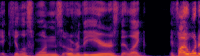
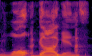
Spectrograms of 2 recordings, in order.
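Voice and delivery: ordinary delivery

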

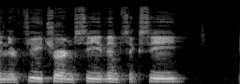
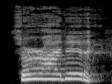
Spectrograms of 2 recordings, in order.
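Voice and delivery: high, louder cry of triumph; retold excited yell; 11 semitones higher, 4 dB louder than usual. Cadet bursting into the shop, high excited shout. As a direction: burst in shouting the good news. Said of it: "someone comes screaming into".

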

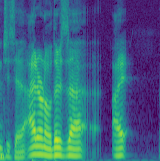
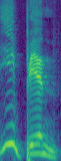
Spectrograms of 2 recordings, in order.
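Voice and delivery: mock French teacher; 6 semitones higher than usual. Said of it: "She's like".

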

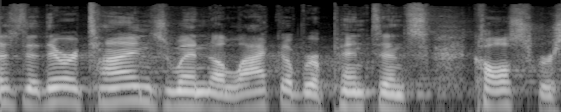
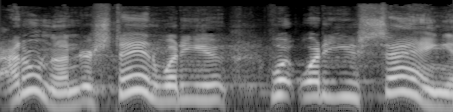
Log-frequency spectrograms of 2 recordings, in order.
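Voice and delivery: higher-pitched bewildered questioning; confused, pitched-up protest; startled; 6 semitones higher, faster than usual. Acted. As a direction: play a startled patient, stumbling over the question. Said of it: "she's startled. She's like".

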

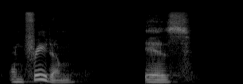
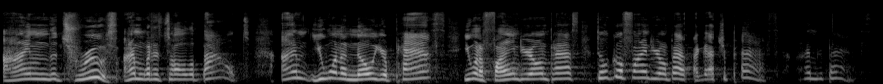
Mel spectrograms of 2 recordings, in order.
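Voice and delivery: Jesus telling seekers he is their path, a light voicing; 8 semitones higher than usual. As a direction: speak as Jesus offering the path. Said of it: "What he means by that is".

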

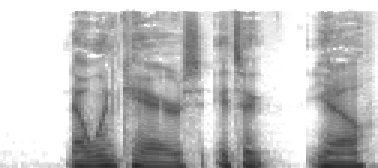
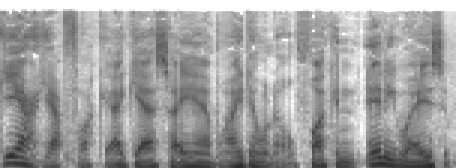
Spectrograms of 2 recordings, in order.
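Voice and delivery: softer, lower, bored brush-off; indifferent shrug; 3 semitones lower, 4 dB quieter than usual. Retold or imitated. Accused of racism, shrugging it off softly and bored. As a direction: mumble it like you couldn't care less.

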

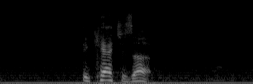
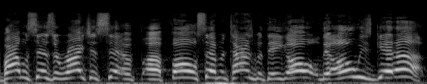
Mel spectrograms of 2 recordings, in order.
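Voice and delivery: louder, higher preaching; 6 semitones higher, 7 dB louder than usual. Real, not acted. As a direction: drive it home to the crowd. Preaching climax.

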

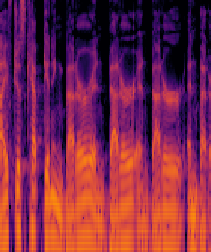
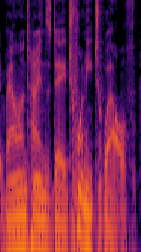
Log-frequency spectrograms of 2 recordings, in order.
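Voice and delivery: ordinary talk

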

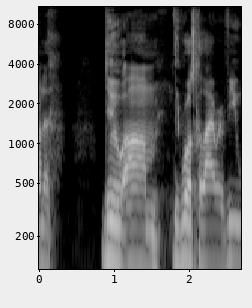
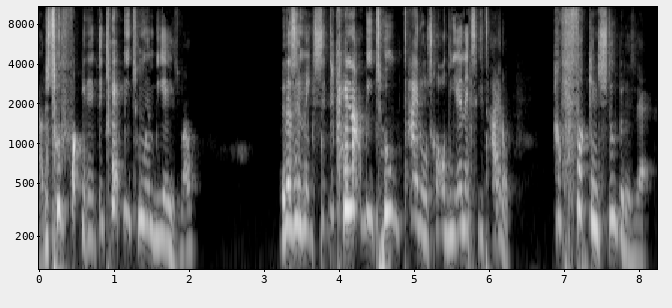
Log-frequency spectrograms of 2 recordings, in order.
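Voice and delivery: loud, high-pitched exasperated rant; worked up and indignant; getting heated; 8 semitones higher, 8 dB louder than usual. Real, not acted. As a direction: argue it hotly, voice raised and climbing. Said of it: "now I'm getting heated".

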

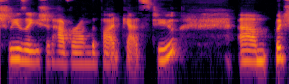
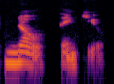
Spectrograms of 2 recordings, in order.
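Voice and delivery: cold, quiet, slow no thanks; irritated refusal; 2 semitones lower, 10 dB quieter than usual. Retold or imitated. Mother cutting off the volunteer, quiet and curt. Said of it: "I was so irritated".

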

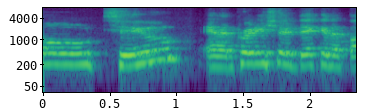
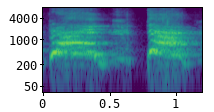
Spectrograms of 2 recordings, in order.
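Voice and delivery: much higher, strained mock yell; imitating excited calling; much slower than usual. Friend mimics Ted summoning Brian, in a high excited yell. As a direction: call out as if too worked up to finish. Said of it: "Ted's like".

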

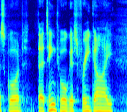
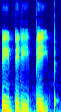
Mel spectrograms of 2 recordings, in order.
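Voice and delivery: lightly voiced beeping robot; toy robot voice. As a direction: beep like a little toy robot. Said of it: "That was a South Park joke".

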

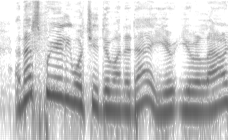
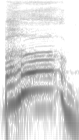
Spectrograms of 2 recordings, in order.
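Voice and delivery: high, drawn-out cry for Mum, kept soft; mock calling out; 11 semitones higher, 7 dB quieter than usual. Hurt child yelling out for Mum, softened mock call. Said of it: "you either yelled out".

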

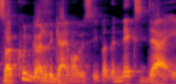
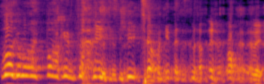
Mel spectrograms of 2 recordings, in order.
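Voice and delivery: retold furious shout, much higher and louder, slowed; screaming back; 11 semitones higher, 4 dB louder than usual. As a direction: lose it and yell back in pain and anger. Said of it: "I start screaming at him".

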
